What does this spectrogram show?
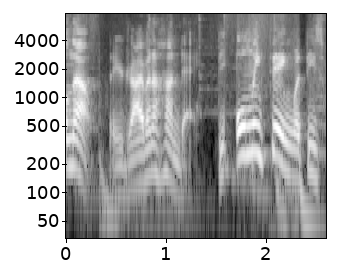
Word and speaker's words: Hyundai: hyundai sonata yes a hyundai it rhymes with sunday which is a really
